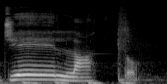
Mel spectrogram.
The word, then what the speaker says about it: gelato: Gente, o gelato italiano, e a gente pronuncia assim, gelato, tá? Porque o G com E faz G em italiano, como vocês já aprenderam comigo.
